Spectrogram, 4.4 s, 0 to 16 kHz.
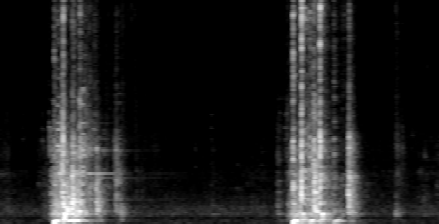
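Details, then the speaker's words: Restored Honda CB125S engine on its first start attempt in years, on choke after fitting the carburettor and fuel system; two sharp kick-start bursts with brief sputters that die without catching, kick snapping back; owner suspects it fires early and ignition timing needs retarding. "back kick you back a bit"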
